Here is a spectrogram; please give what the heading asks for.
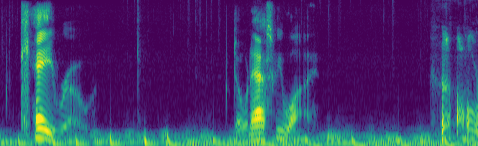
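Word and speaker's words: Cairo: spelled c a i r o but is pronounced kro don't ask me why all right Andy I'll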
